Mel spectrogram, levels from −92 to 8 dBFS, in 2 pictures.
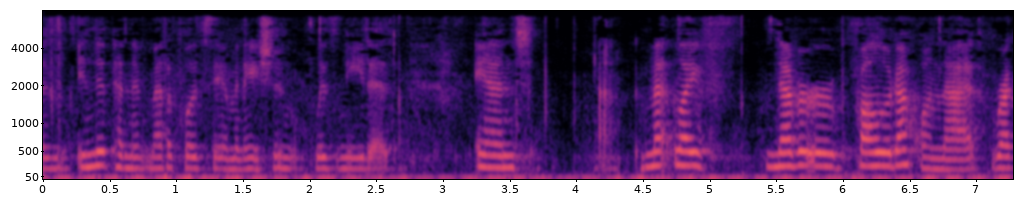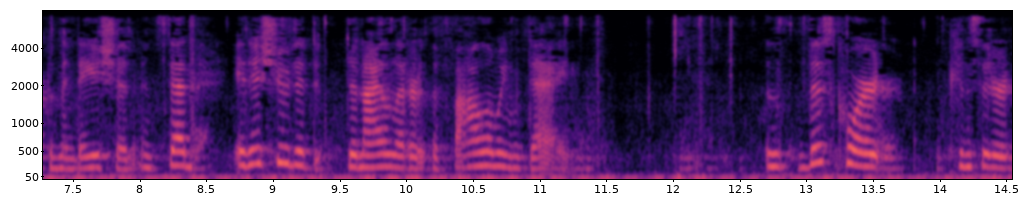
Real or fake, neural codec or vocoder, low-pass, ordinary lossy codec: fake; codec, 16 kHz, 4.8 kbps, FACodec; 7.2 kHz; MP3, 32 kbps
